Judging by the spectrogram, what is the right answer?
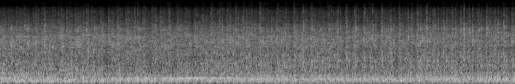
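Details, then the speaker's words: Ford Free-T with full-race flathead on Pounden-Gerde magneto, vintage carburetors fixed, hot-wired to battery bypassing ignition switch: lumpy but steady idle with even rapid firing pulses, no misses or stumbles, runs cleanly. "now we've pretty much got to the point where the thing will fire up pretty easy you know rev up I've let it warm up and everything and run it in and I'm pretty happy with it"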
